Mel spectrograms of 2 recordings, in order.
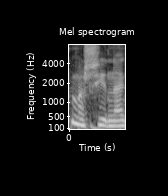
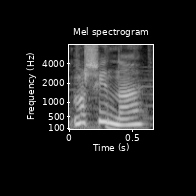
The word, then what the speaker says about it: машина: Только не говорят «машина», а говорят «машина». Потому что у нас во всех словах, можно сказать, ударение падает на последний слог.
